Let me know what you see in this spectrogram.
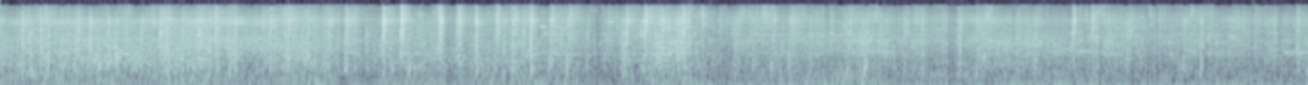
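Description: Durango and Silverton narrow-gauge train rolling along the track, its car wheels clicking over the rail joints above a steady rumble, heard from an open car. The clicks come thicker from about four seconds in.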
